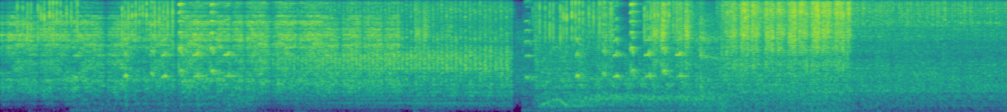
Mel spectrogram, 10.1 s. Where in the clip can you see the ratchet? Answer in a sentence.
The ratchet can be heard from 0.1 to 1.9 s and from 5.3 to 6.9 s.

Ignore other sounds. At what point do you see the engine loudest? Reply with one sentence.
The loudest moment of the engine is at 4 seconds.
